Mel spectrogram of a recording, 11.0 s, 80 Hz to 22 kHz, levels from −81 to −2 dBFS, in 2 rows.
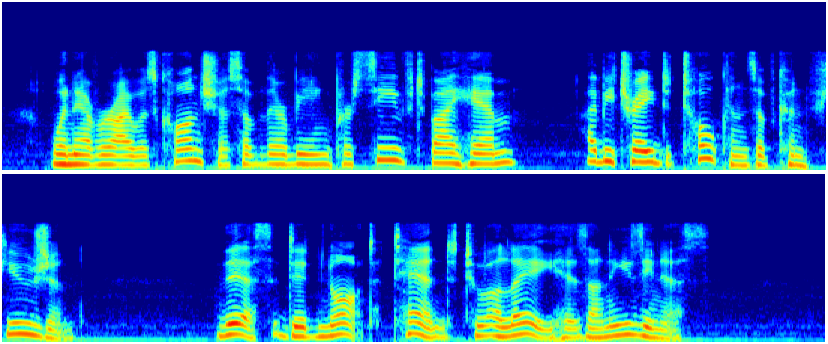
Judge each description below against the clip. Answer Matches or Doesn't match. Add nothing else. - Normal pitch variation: Matches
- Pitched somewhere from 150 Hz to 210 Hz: Matches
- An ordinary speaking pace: Doesn't match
